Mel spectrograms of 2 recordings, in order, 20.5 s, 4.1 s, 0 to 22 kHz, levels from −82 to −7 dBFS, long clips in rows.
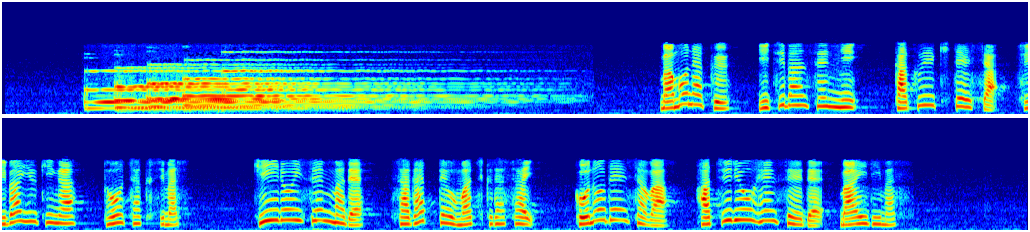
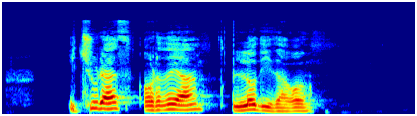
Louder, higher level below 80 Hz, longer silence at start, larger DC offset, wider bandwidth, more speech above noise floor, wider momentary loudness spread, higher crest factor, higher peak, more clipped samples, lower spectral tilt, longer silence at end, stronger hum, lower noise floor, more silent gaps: second, -20 LUFS vs -16 LUFS; about the same, -64 dBFS vs -64 dBFS; about the same, 0.8 s vs 0.7 s; neither; second, 5.2 kHz vs 11.5 kHz; second, 41 dB vs 65 dB; about the same, 16 LU vs 17 LU; about the same, 20 dB vs 18 dB; about the same, 0 dBFS vs 0 dBFS; neither; first, -8.5 dB/octave vs -7 dB/octave; first, 1.35 s vs 1.05 s; neither; second, -62 dBFS vs -81 dBFS; neither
